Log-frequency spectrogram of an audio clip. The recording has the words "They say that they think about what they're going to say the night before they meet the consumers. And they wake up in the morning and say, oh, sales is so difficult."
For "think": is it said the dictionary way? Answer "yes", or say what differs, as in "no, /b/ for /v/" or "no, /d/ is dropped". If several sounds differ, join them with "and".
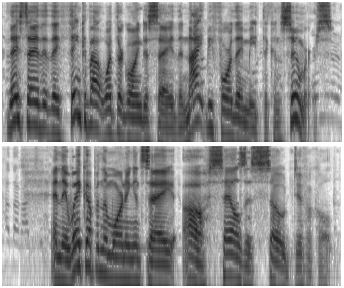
yes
